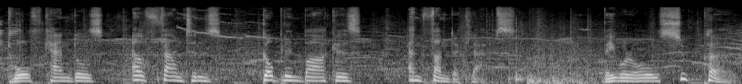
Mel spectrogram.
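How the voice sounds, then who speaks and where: A man reading a story as an audiobook narrator, theatrical and deliberate in his phrasing, in a dramatic storytelling style. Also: on the high side, background noise. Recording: home-made, music and crowd sound mixed in. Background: music, crowd and outdoor sound effects.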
